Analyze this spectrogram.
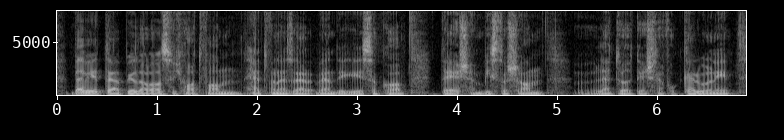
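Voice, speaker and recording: Noticeable background noise sits under a man's very deep, low voice as he speaks at a moderate pace with lively intonation. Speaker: sports federation president. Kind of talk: radio interview.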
